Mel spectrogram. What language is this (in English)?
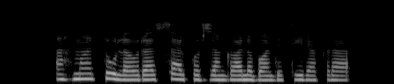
Pashto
